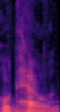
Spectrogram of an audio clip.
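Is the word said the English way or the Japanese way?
English. It has English sounds ending in an L sound. "instead of"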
